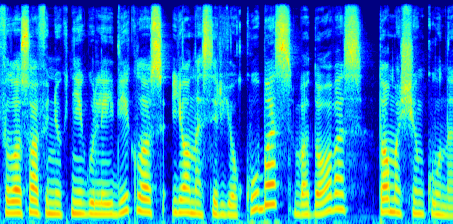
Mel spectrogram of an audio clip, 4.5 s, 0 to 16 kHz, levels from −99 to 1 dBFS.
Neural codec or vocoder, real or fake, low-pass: none; real; 14.4 kHz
